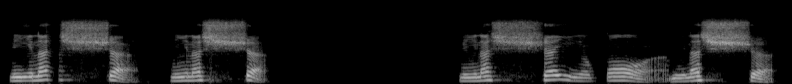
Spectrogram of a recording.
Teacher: Diangkat lidahnya, tapi dikasih space sedikit untuk keluar udara. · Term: shin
